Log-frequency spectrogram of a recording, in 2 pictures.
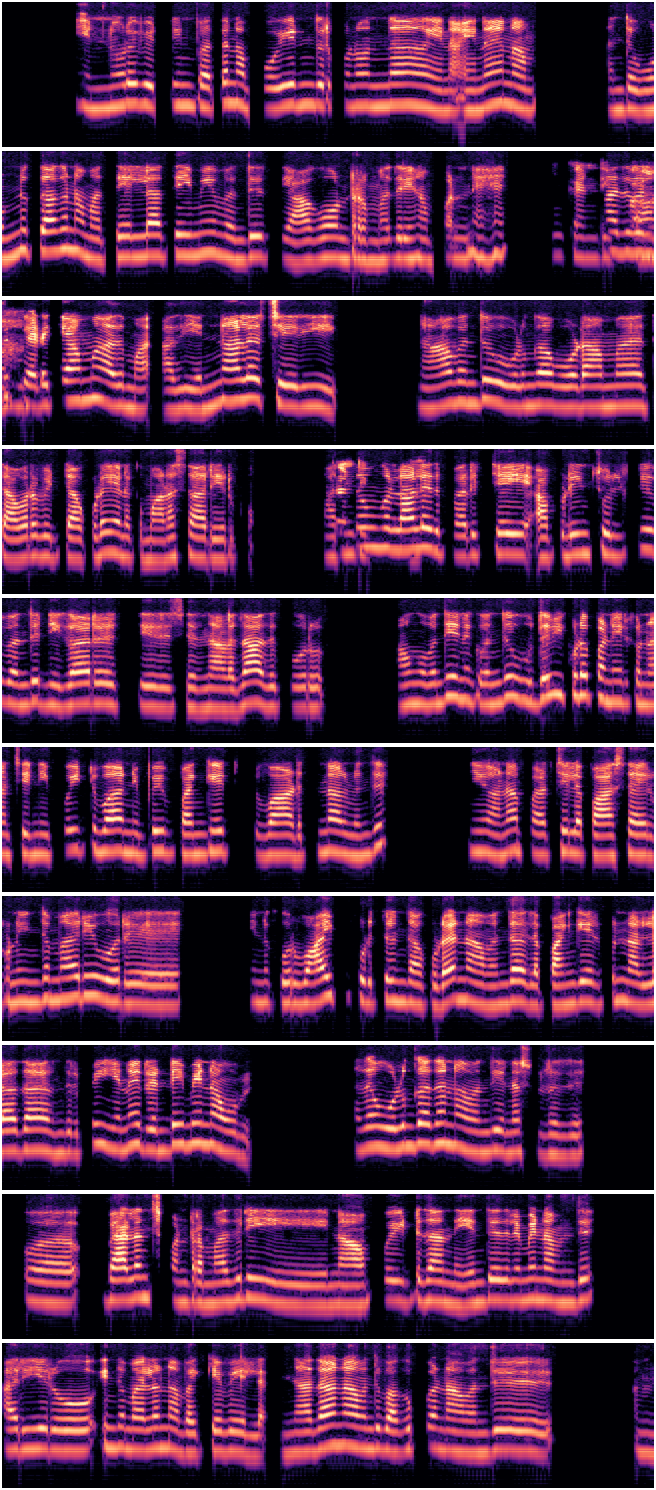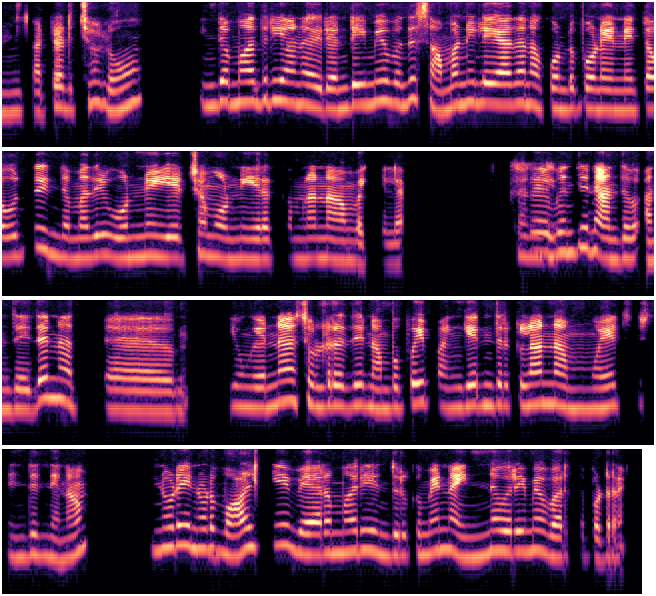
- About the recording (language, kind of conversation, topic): Tamil, podcast, நீ உன் வெற்றியை எப்படி வரையறுக்கிறாய்?
- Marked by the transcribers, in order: chuckle; "நிராகரிச்சதுனால" said as "நிகாரச்சதுனால"; other noise; "பங்கேத்திருக்கலாம்ன்னு" said as "பங்கேந்திருக்கலாம்ன்னு"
